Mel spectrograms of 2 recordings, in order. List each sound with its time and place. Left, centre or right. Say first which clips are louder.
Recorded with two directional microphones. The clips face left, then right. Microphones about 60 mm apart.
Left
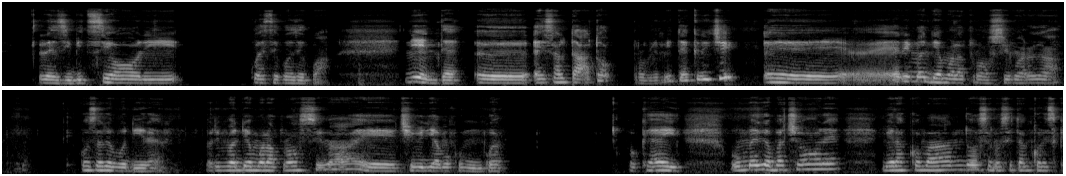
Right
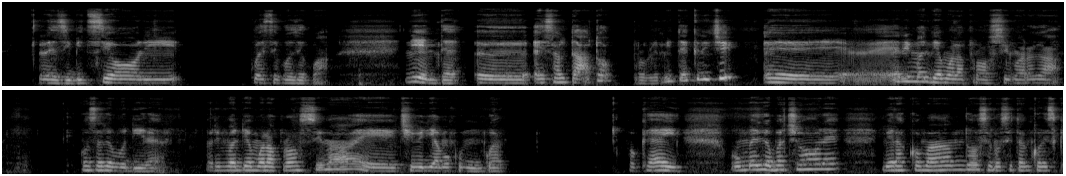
0.3 s speech: left 3 dB; centre
8.4 s speech: left 3 dB; centre
9.2 s speech: left 1 dB; centre
11.3 s speech: left 2 dB; centre
11.9 s speech: left 2 dB; centre
16.7 s speech: left 2 dB; right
